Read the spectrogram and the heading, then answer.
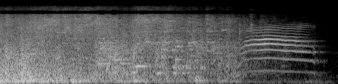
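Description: A loud, rough burst of crashing noise as a bed's wood rips out of the wall and the bed collapses onto the floor in the middle of the night, lasting a few seconds before a high, wavering creak-like squeal falls in pitch and cuts off.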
